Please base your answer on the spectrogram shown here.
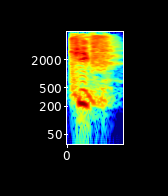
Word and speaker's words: Kyiv: She says that Kyiv is the correct pronunciation because I wasn't sure which one to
